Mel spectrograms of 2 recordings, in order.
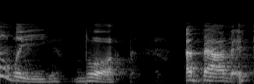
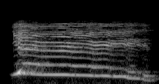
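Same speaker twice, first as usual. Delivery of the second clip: high, loud cheer of joy; excited cheer; 6 dB louder than usual. A narrator's reading. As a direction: shout hooray for recess. Kids cheer recess.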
